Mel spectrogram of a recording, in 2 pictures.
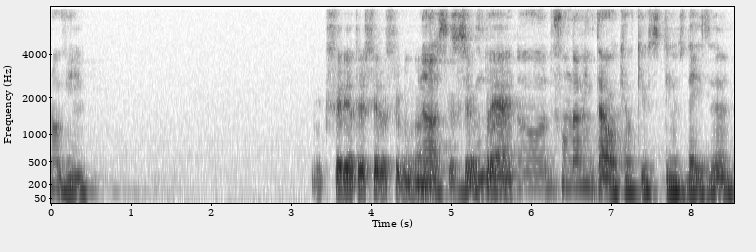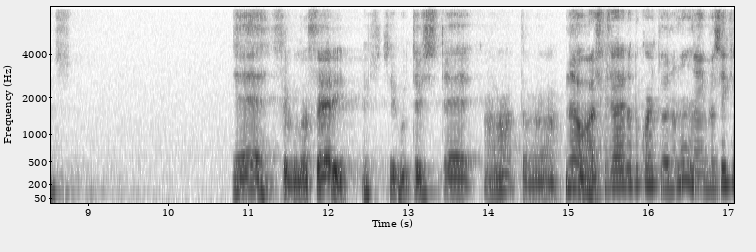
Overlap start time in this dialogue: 4.6 s

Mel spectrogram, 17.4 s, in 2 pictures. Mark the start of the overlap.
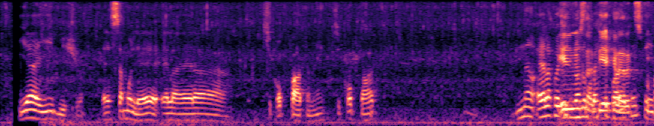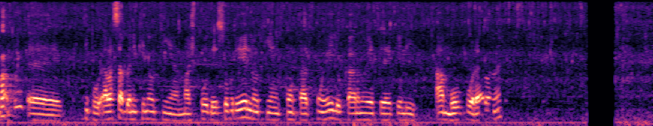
7.4 s

